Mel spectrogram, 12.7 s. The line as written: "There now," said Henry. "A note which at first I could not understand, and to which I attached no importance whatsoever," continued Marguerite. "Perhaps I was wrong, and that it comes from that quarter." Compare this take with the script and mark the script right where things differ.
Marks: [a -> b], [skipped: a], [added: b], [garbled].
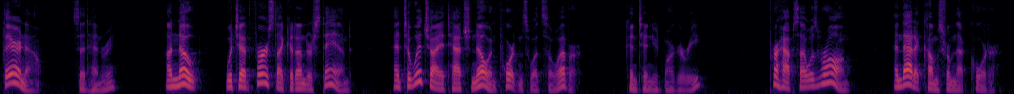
"There now," said Henry. "A note which at first I could [skipped: not] understand, and to which I attached no importance whatsoever," continued Marguerite. "Perhaps I was wrong, and that it comes from that quarter."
